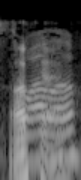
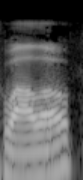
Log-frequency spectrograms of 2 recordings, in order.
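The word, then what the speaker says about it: Tuaolo: Oh, I can never say his name, but the football player, Asera Tualo? – Yes, Tualo. – Okay, Tualo.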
